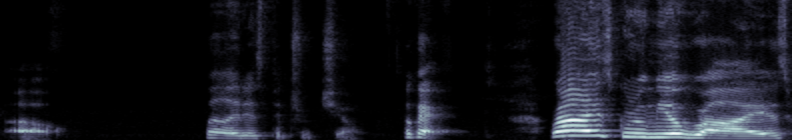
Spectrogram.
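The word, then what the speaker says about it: Petruchio: Italian is just like oh well it is petruccio okay rise groom your rise we will compound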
